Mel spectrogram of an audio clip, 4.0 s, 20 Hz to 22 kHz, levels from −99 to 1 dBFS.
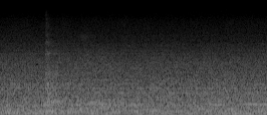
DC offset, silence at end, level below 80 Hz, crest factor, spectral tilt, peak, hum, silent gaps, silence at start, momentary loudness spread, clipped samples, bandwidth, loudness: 0.1%; 0 s; -60 dBFS; 14 dB; -7 dB/octave; -34 dBFS; none; none; 0 s; 3 LU; under 0.1%; 16 kHz; -48 LUFS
